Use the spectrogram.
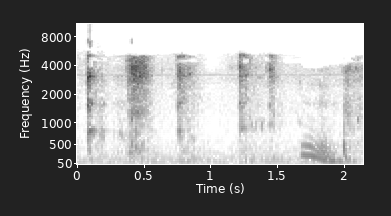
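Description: Several sharp glassy clinks, then a short gurgling pour of brandy into a glass with a shifting tone, fairly quiet with no talking.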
